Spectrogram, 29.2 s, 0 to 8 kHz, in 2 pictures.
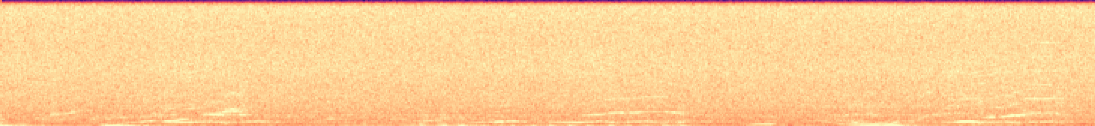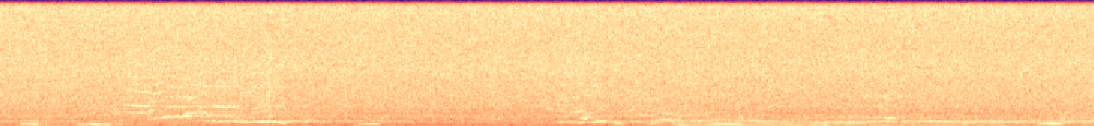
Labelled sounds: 0.7	1.0	humpback whale, 0.80 to 1.0 kHz
2.7	3.3	humpback whale, 0.80 to 1.2 kHz
7.9	8.9	humpback whale, 0.80 to 1.9 kHz
12.8	14.1	humpback whale, 0.80 to 1.9 kHz
16.2	17.1	humpback whale, 0.83 to 1.4 kHz
17.4	17.8	humpback whale, 1.2 to 1.4 kHz
22.2	22.4	humpback whale, 0.83 to 1.1 kHz

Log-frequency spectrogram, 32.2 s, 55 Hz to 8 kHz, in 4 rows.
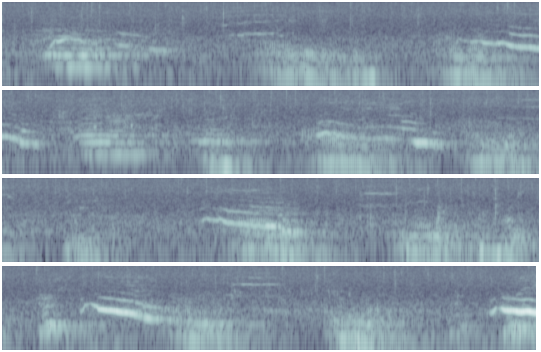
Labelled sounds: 0.6	1.4	humpback whale, 0.78 to 1.7 kHz
1.7	2.3	humpback whale, 0.94 to 1.3 kHz
3.3	4.1	humpback whale, 1.0 to 3.7 kHz
6.8	8.2	humpback whale, 0.78 to 4.3 kHz
9.6	10.3	humpback whale, 1.2 to 2.2 kHz
11.0	11.3	humpback whale, 1.2 to 1.4 kHz
12.8	14.4	humpback whale, 0.78 to 3.7 kHz
15.5	16.2	humpback whale, 1.4 to 4.5 kHz
17.3	17.6	humpback whale, 1.9 to 2.1 kHz
19.3	20.4	humpback whale, 0.91 to 4.2 kHz
21.4	22.6	humpback whale, 1.4 to 3.4 kHz
25.4	26.4	humpback whale, 0.78 to 4.3 kHz
27.6	28.3	humpback whale, 2.5 to 5.3 kHz
31.8	32.1	humpback whale, 3.7 to 4.0 kHz

